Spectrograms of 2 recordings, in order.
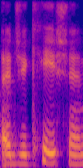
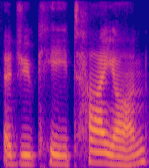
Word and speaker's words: education: So for example, education is not pronounced education, which would be the case if it were phonetic. If the letters matched the sounds, we would say tion, not shun.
